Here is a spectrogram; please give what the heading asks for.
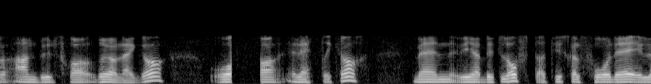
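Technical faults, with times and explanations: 2.31 to 2.61 s: audio dropout to a faint residue. The speech cuts out abruptly for about 0.3 s, and what's left in the gap is just hiss, sitting roughly 40 dB below the signal. That hiss tells you the path after the break stayed live while the wanted audio went missing, likely a brief loss upstream rather than a mute. It snaps out and back in mid-flow, so it doesn't read as a natural pause or a fade.
4.74 to 6.51 s: AMR rate drop. Through the final stretch the voice turns rougher and more synthetic, which fits the AMR-NB codec stepping down from 12.2 kbps to 5.9 kbps, the sort of switch a network makes on a weak radio link to spend bits on error protection instead. There's no gap and the band doesn't change, since everything was already capped below 4 kHz by the narrowband codec. The speech just gets buzzier until the clip ends.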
